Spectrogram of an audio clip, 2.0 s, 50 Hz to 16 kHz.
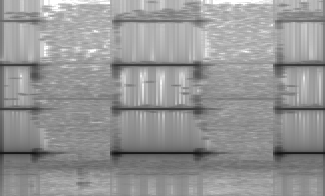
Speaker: So you can see that still the same pattern. 3 beeps, fire, fire.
